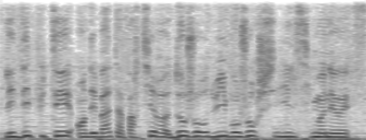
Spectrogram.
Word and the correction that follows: Simeoni: Gilles Simeoni, je ne sais jamais s'il faut que je le prononce en corse.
